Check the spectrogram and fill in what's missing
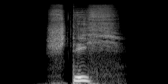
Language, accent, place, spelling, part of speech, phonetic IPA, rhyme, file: German, Germany, Berlin, stich, verb, [ʃtɪç], -ɪç, De-stich.ogg
- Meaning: singular imperative of stechen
